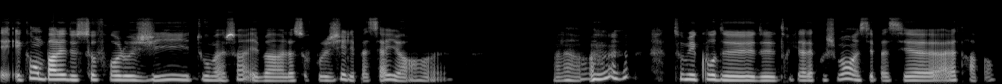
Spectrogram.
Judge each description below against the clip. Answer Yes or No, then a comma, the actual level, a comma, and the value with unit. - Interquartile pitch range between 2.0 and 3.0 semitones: No, average, 3.5 semitones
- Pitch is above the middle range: Yes, high, 195 Hz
